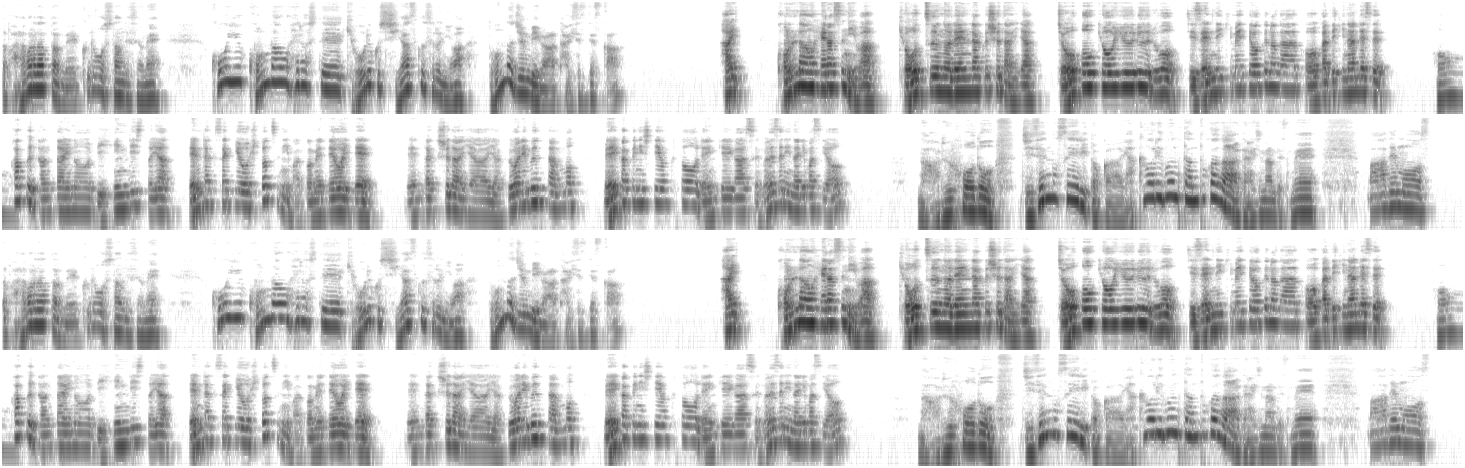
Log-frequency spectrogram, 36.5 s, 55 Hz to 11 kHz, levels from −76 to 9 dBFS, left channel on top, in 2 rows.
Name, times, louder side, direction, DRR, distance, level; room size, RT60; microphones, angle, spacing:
voice 1, 0.0-1.9 2.7-5.8 6.1-7.7 17.9-18.4 29.7-36.1, left 3 dB, 40° left, 0.4 m, -24 dB
voice 2, 9.7-10.9 11.2-12.9 13.2-17.2 18.4-20.3 20.6-20.9 21.2-22.8 23.3-25.4 25.8-28.7, equal, 20° left, 0.9 m, -22 dB
3.2 x 2.4 x 2.7 m
head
